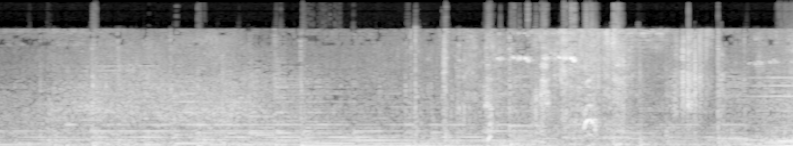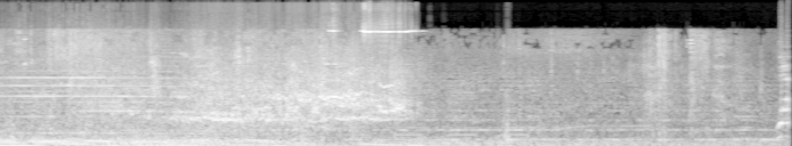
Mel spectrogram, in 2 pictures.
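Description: A car skids with squealing tires, nearly running over a cyclist. The screech builds into a loud, sustained skid midway and trails off, with engine rumble and no clear talk.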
